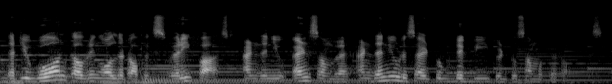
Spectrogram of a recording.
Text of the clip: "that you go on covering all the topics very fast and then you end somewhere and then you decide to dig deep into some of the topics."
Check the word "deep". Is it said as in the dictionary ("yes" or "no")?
no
